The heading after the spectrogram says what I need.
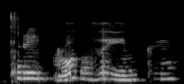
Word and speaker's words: родзинки: ласка ще раз Хочу давайте прочитаємо складні слова і наголос щоб ви потім правильно читали Різдво Різдво родзинки родзинки віддвяного Дідух Дідух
